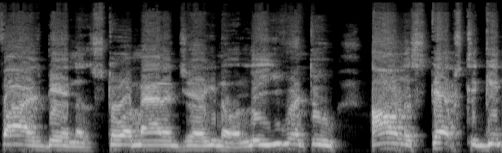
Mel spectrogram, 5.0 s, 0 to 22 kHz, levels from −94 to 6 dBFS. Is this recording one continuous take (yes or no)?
yes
